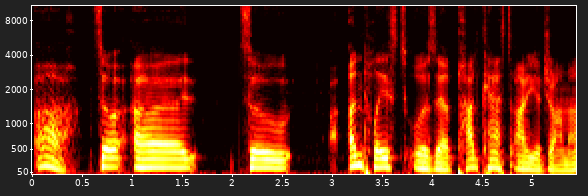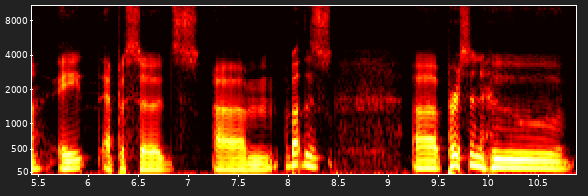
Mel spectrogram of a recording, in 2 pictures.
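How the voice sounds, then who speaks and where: A man's voice: mid-range voice, expressive, takes it slowly, warm tone, clean tone, no room sound, studio quality. A man co-hosting a podcast in casual chat, telling things informally and hesitantly as he goes. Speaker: podcast co-host.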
